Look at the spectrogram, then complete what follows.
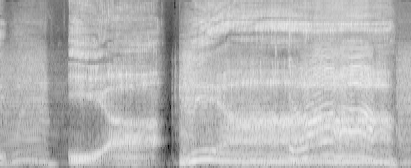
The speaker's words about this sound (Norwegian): Så det, var det raping? Ja, det, det var, ble veldig mye raping. Men Det høres ut som du kom fra en Marvel-film.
